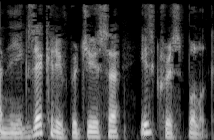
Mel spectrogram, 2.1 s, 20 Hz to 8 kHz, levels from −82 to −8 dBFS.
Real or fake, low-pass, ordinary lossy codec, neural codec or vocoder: real; 7.2 kHz; MP3, 32 kbps; none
